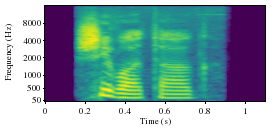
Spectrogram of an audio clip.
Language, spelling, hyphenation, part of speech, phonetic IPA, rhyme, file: Hungarian, sivatag, si‧va‧tag, noun, [ˈʃivɒtɒɡ], -ɒɡ, Hu-sivatag.ogg
- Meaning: desert (barren area)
